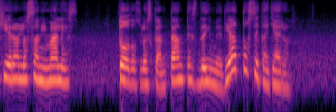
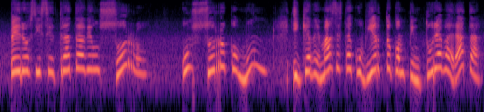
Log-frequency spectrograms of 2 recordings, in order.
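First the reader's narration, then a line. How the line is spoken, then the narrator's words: Group exclaiming. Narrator (Spanish): exclamaron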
